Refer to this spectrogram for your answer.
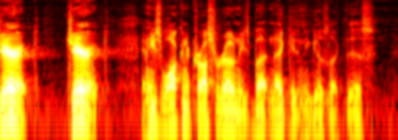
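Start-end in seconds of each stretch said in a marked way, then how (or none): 0.0-1.2 put-on very loud, high, firm, stern grandfather holler. Hollering at Jarek as he crosses the road, in firm, stern Grandpa's voice. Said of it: "I get firm and stern in Grandpa's voice".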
